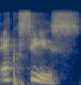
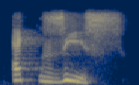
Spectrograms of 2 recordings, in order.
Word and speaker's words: exist: exist it should be exists like like egg with the word this so exist yeah like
